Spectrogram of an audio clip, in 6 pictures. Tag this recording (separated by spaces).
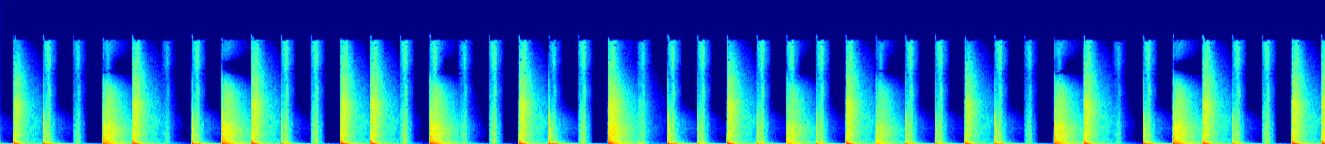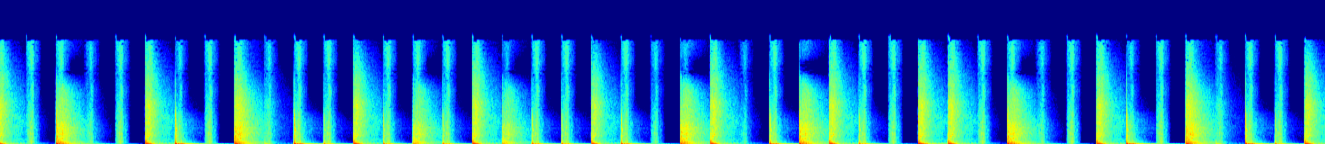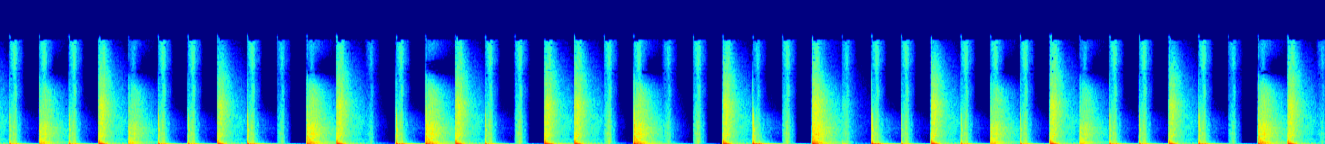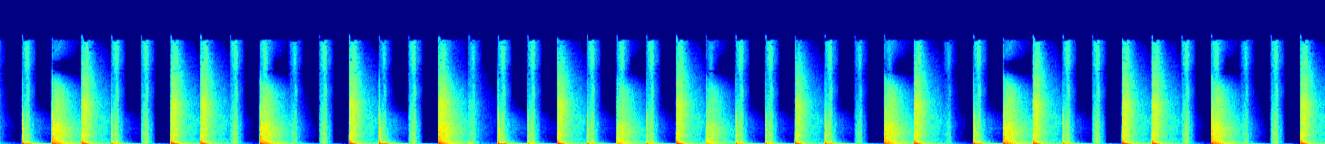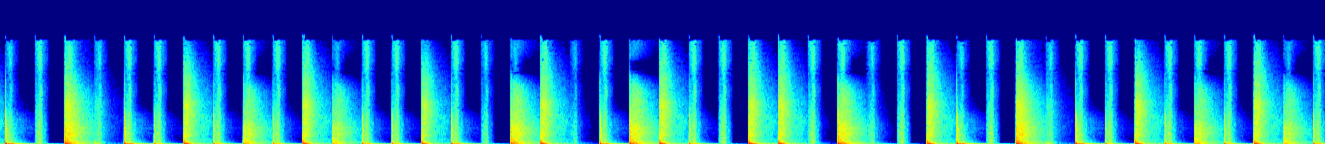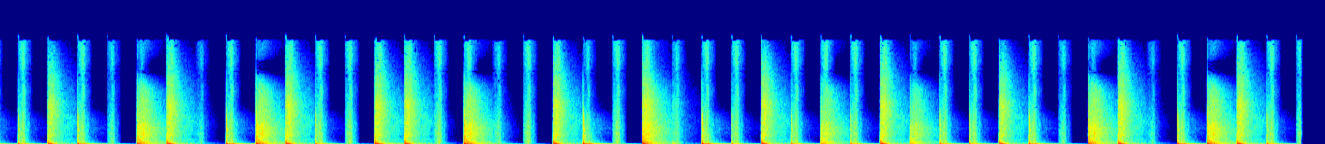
glitch percussive Alesis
